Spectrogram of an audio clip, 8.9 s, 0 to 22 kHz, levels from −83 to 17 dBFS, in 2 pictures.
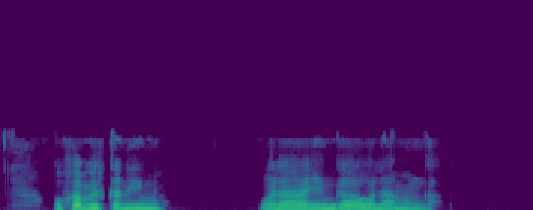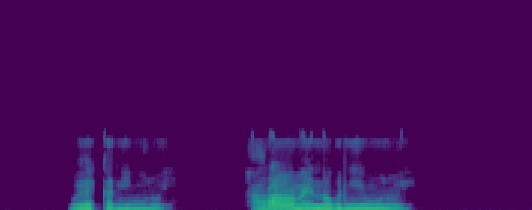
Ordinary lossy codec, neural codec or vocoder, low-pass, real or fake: AAC, 24 kbps; none; 19.8 kHz; real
